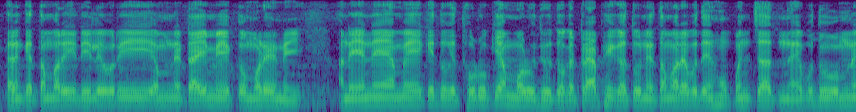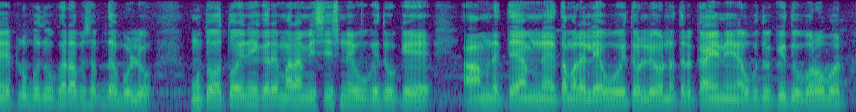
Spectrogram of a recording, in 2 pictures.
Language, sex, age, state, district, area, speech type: Gujarati, male, 30-45, Gujarat, Morbi, urban, spontaneous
